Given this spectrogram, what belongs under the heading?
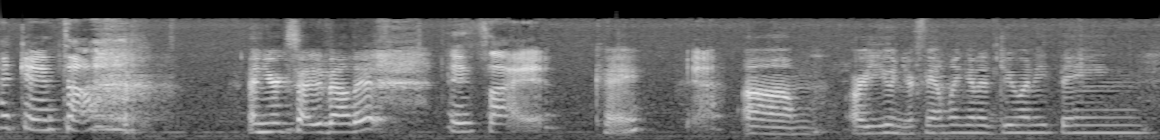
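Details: Adult woman, speech therapist; normal speech.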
